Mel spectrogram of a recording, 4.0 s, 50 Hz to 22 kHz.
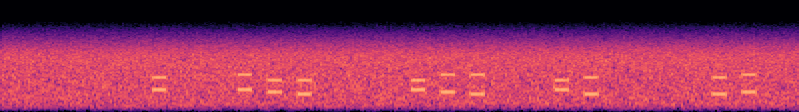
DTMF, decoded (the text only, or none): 8 941 763 72 26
